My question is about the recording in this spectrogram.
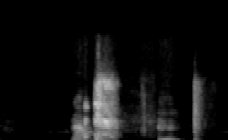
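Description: A person sneezes once, a sharp burst about a second in, just after a short spoken word, with a brief vocal sound after it and a single click at the end.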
